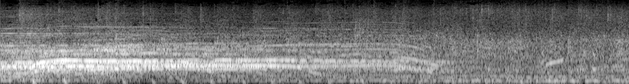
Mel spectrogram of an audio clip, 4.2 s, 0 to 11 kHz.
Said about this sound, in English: Then, silence filled the room as the countdown hit 1 minute. T-minus 15 seconds. E-minus 10, 9, 8, 7, 6, 5. Finally, an applause at liftoff.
